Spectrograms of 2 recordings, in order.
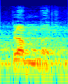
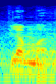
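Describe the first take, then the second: First: प्लम्बर as plum-bar; B sounded. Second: प्लम्बर as plum-mar; no B in the middle of प्लम्बर; silent B. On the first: Teacher contrasts the wrong reading, प्लम्बर with B sounded. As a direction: voice a clear B after M in प्लम्बर. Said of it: "not प्लम्बर". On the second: Teacher repeats the correct reading, प्लम्बर with silent B. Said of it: "प्लम्बर, not प्लम्बर". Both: Shown as a demonstration.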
